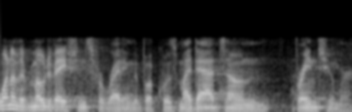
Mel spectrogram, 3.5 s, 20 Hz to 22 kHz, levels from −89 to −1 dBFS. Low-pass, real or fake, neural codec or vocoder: 5.4 kHz; real; none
